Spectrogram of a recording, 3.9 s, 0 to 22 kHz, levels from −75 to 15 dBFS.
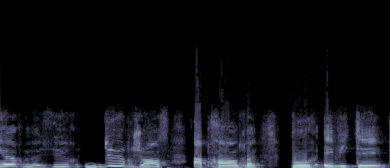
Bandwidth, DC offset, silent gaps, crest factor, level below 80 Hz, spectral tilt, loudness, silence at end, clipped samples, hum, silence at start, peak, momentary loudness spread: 8.4 kHz; under 0.1%; none; 12 dB; -52 dBFS; -6.5 dB/octave; -16 LUFS; 0.05 s; under 0.1%; none; 0 s; -2 dBFS; 10 LU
